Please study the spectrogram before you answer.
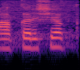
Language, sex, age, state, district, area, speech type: Marathi, female, 45-60, Maharashtra, Akola, rural, read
